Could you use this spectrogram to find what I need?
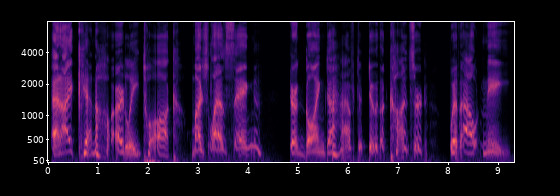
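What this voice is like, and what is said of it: Weak squeaky voice. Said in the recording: “I got a very bad cold, ... squeaked Fred in a weak voice.”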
